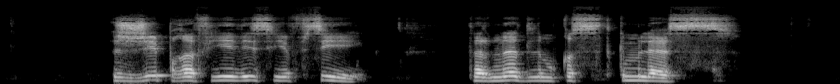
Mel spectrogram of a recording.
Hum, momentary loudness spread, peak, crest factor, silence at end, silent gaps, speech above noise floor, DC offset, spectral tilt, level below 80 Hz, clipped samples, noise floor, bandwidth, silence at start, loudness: none; 11 LU; 0 dBFS; 18 dB; 1.05 s; none; 59 dB; under 0.1%; -2 dB/octave; -66 dBFS; under 0.1%; -76 dBFS; 16 kHz; 1.15 s; -16 LUFS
